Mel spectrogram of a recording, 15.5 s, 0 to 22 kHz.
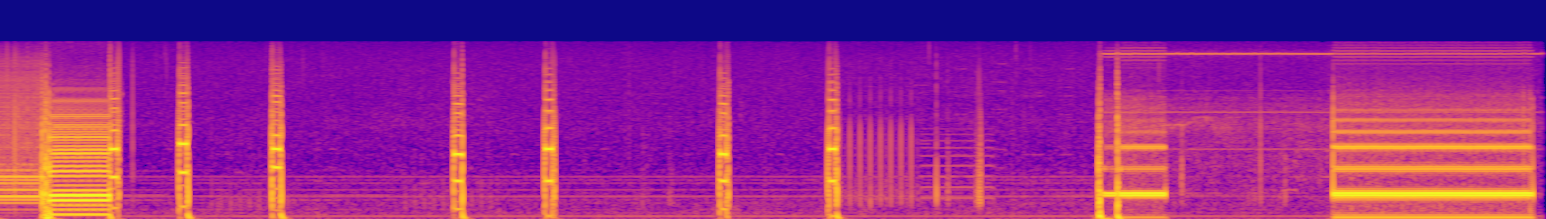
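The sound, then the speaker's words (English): Telephone trunk signaling as a number is dialed, the trunk flashing after the last digit, 8, is dialed: a loud tonal burst, then a steady series of short evenly spaced beeps, a brief flash with a subtle honk, and a final sustained buzzing tone, with no talking. “It'll wait till the last digit, dial 8, the trunk will flash. You may hear that subtle honking sound when it does that.”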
